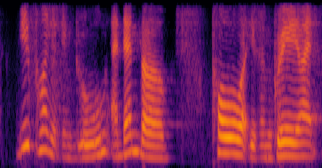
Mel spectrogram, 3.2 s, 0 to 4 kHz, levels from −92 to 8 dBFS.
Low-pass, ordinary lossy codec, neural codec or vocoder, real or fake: 3.6 kHz; none; codec, 16 kHz, 0.5 kbps, X-Codec, HuBERT features, trained on general audio; fake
